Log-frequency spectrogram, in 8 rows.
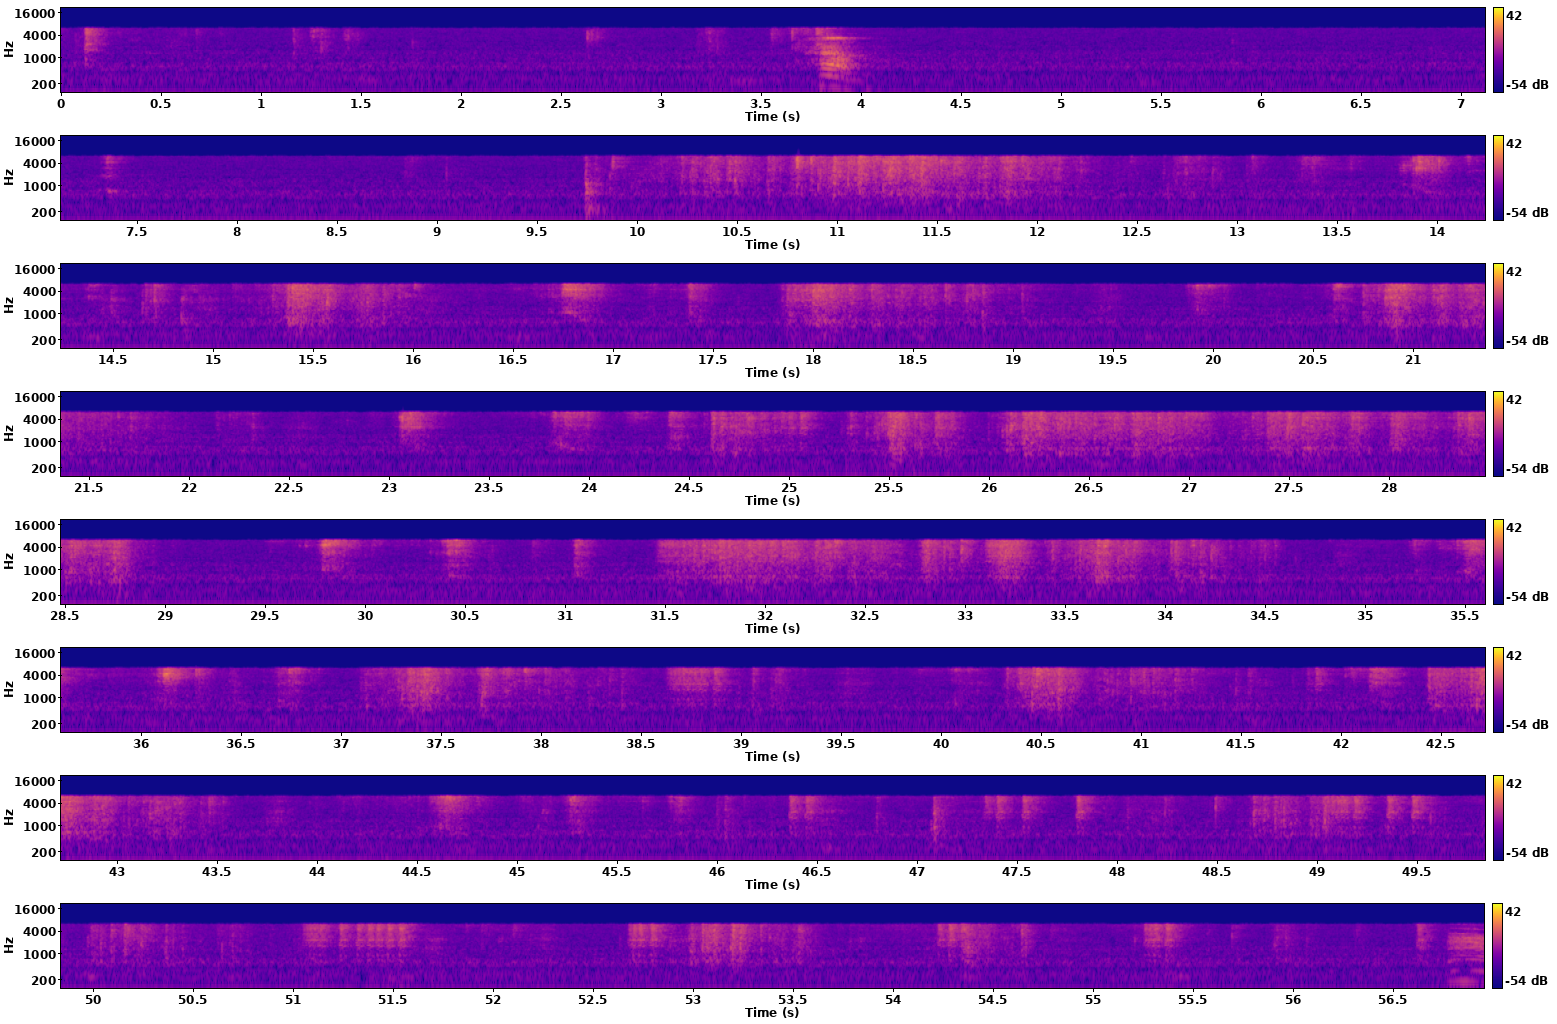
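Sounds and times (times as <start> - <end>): low electrical hum: 0.0 - 56.9
chips crunching: 9.9 - 19.2, 19.9 - 29.0, 29.6 - 39.4
foil chip bag crinkling: 9.9 - 29.0, 29.6 - 56.1.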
